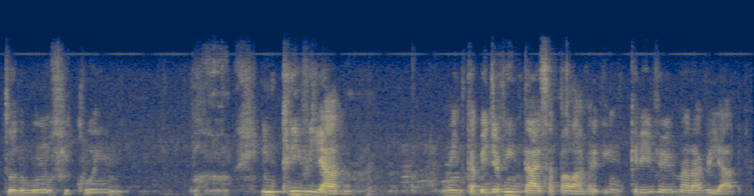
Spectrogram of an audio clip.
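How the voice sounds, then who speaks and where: A man's voice: on the high side, moderate pace, long pauses, slight background noise, low-quality recording. Chatty man teaching kids. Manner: chatty, often adds "né", acts out quotes lightly. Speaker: children's Sunday school teacher. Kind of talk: casual Bible story lesson for kids.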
